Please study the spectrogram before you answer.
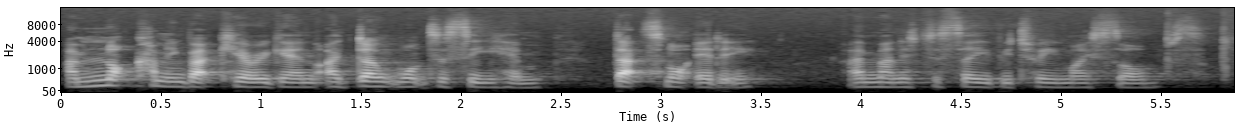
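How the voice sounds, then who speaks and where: A woman author speaking in a measured, articulate and solemn way about personal experience. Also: deep voice, level tone, darkish tone. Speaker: author and guest. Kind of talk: reading a memoir aloud, then interview talk.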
